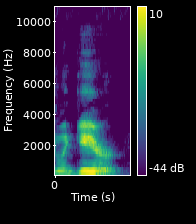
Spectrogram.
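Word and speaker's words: Laguerre: it's it's it's the Leger RSI that's how it's pronounced leer or something it's a French word yeah but um you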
